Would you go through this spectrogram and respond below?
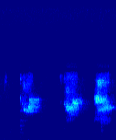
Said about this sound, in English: Birds. Oh, yeah. That's what that is.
